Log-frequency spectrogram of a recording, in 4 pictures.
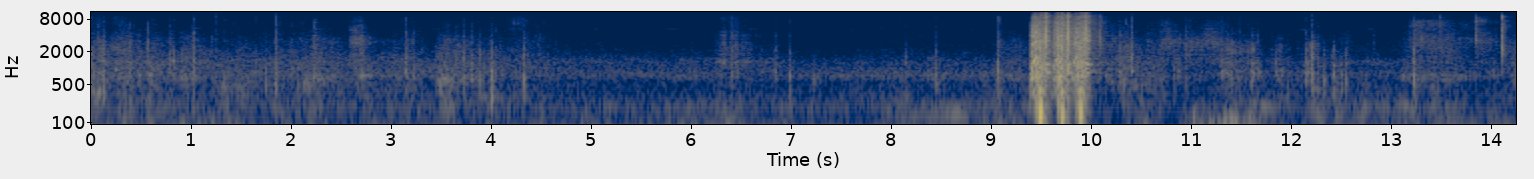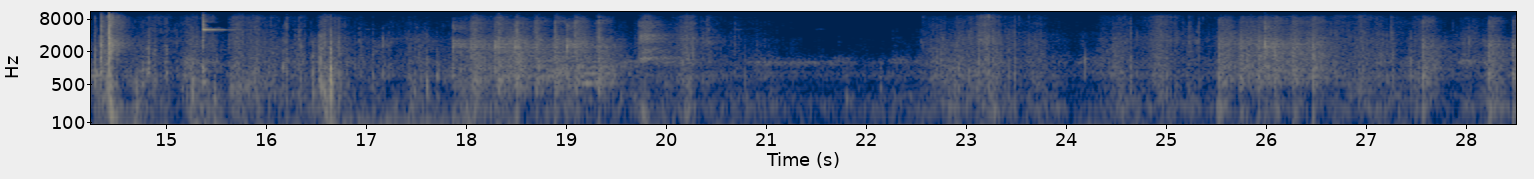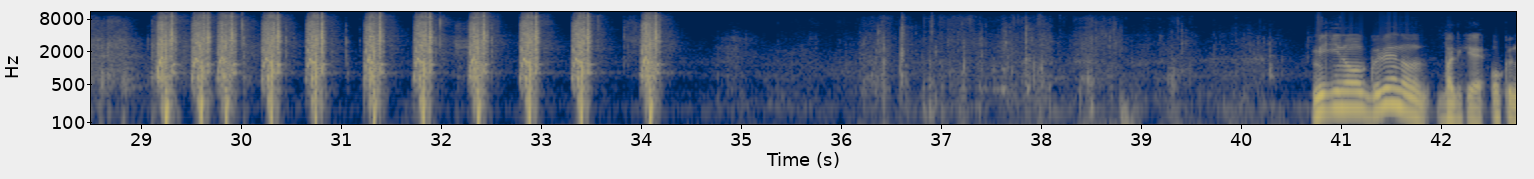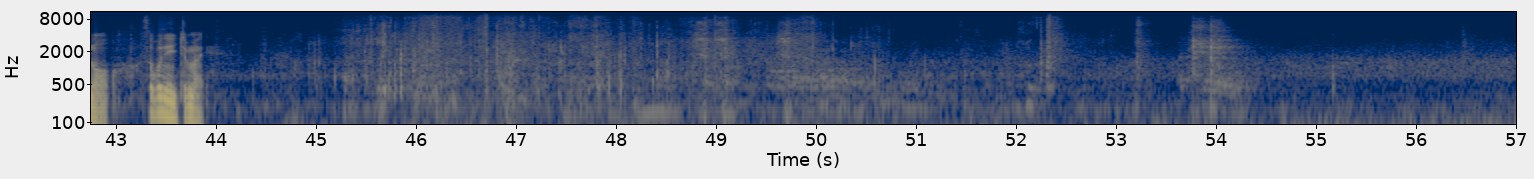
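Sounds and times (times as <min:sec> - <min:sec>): airsoft gun shots: 0:09.4 - 0:10.0, 0:29.1 - 0:34.3.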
